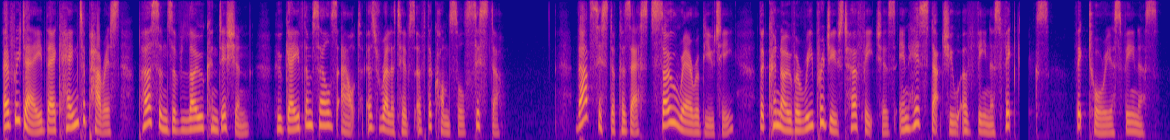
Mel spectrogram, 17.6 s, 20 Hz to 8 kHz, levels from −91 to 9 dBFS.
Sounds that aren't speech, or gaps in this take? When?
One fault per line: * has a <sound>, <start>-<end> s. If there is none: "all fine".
* has a dropout, 15.3-15.4 s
